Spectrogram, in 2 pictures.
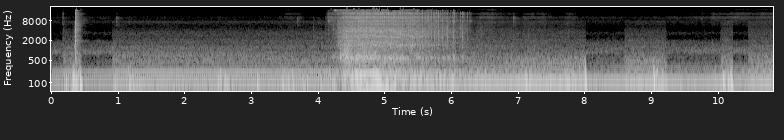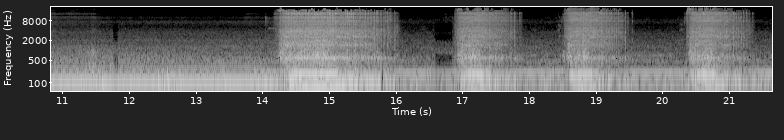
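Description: A sewing machine stitches around the folded raw edges of a khimar, with a low steady motor hum and several short bursts of fast stitching, close and without talk.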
